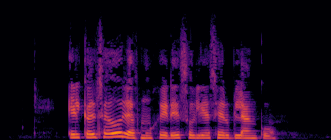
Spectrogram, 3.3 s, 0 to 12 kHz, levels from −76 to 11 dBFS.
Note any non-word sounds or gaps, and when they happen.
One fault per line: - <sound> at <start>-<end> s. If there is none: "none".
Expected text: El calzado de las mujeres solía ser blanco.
none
